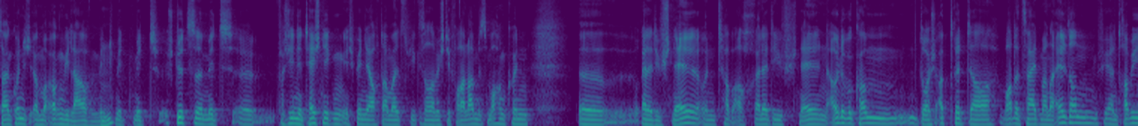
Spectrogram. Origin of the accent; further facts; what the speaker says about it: Wangenheim, Thuringia, Germany; Also aufgewachsen bin ich in Wangenheim.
